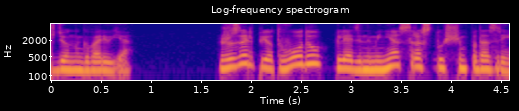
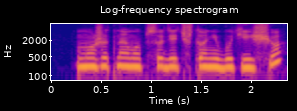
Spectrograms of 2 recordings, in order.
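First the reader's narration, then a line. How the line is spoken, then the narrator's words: Timid. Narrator (Russian): робко предлагает она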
